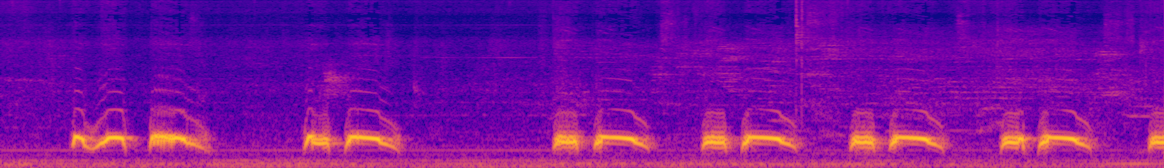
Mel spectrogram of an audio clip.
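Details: ["Decoy spotted dove in 'giọng đồng' style giving urgent cooing meant to fire up wild doves and other decoys. Steady series of paired low coos, a short note then a longer falling one, repeated about once a second."]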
